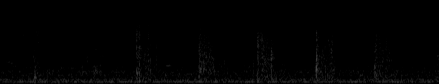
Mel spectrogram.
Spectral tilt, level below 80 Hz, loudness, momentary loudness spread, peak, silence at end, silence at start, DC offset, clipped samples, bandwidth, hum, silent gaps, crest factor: -4 dB/octave; -80 dBFS; -61 LUFS; 5 LU; -36 dBFS; 0 s; 0 s; under 0.1%; under 0.1%; 16 kHz; none; none; 26 dB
